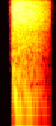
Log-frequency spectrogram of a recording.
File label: punch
